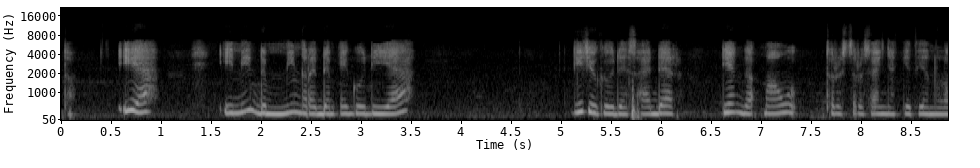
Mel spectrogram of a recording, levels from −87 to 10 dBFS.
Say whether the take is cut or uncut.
uncut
